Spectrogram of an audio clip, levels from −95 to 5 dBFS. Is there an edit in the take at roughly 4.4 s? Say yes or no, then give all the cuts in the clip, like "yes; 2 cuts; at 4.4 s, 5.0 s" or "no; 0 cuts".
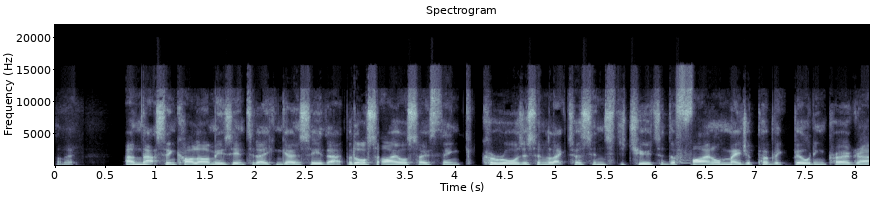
no; 1 cut; at 3.2 s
